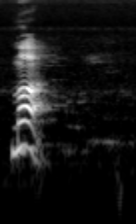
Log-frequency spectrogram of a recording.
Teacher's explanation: म का उच्चारण स्थान क्या होगा नासिका यानी नाक से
